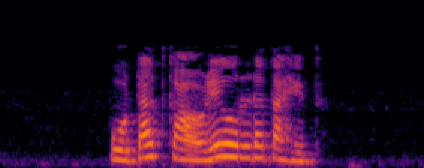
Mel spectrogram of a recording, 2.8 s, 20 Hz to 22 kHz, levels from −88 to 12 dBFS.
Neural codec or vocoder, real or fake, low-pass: none; real; 7.2 kHz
